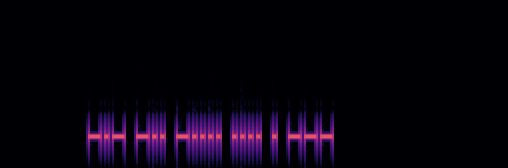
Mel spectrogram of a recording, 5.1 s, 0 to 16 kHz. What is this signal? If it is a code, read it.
Morse code, heard as a keyed tone, about 32 wpm, 700 Hz. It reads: KD6HEO
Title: USA Call Signs - 6 Characters - 30wpm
